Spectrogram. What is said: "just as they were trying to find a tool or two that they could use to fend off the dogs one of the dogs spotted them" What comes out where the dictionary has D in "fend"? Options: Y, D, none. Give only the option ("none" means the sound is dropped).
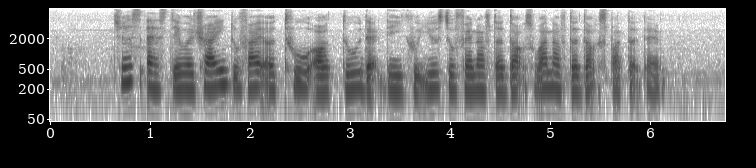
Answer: none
